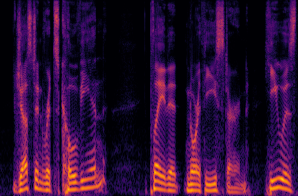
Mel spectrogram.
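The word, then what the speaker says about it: Hryckowian: It's pronounced Ritzovian. Justin Ritzovian played at Northeastern.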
